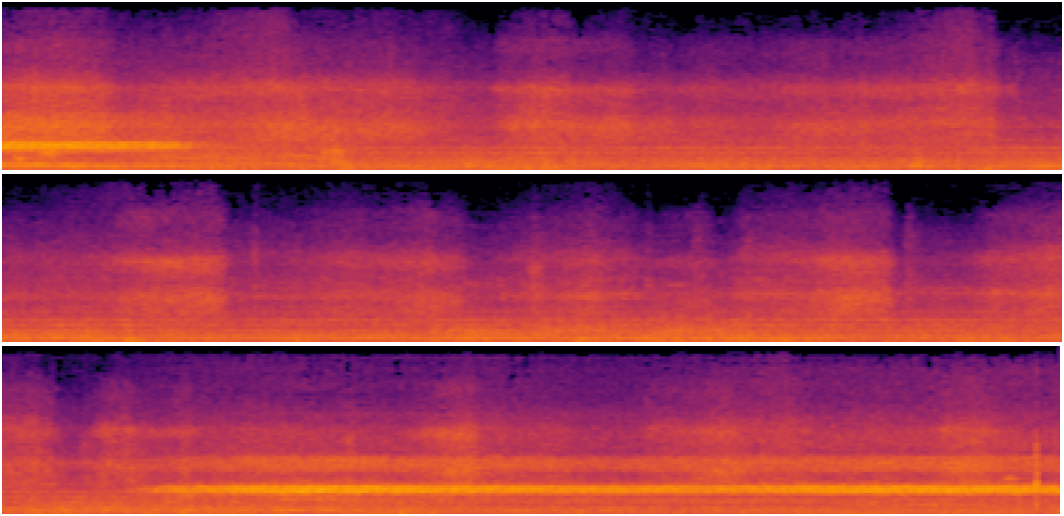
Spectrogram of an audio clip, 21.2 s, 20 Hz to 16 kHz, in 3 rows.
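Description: Tokyu 2020 series electric train rolling slowly into the station with a steady rumble of wheels on rail. Its motor whine falls in pitch in the first second as it brakes. A steady high-pitched tone sounds at the start and comes back about fifteen seconds in.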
